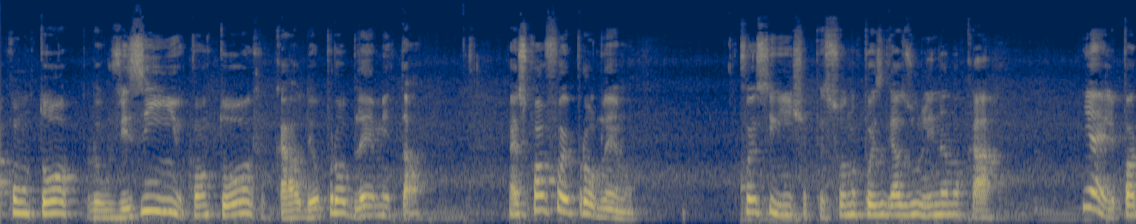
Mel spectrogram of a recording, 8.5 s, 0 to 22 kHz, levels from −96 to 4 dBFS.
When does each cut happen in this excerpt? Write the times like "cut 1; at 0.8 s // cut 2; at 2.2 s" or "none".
cut 1; at 1.4 s // cut 2; at 1.9 s // cut 3; at 5.6 s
